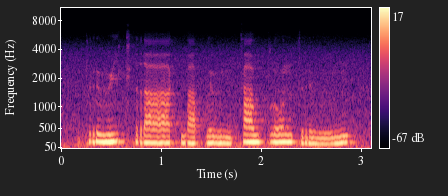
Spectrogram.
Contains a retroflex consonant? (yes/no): no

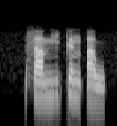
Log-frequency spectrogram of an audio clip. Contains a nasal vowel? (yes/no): no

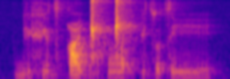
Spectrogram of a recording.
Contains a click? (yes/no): yes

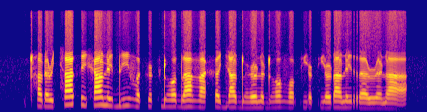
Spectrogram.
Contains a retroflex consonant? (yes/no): yes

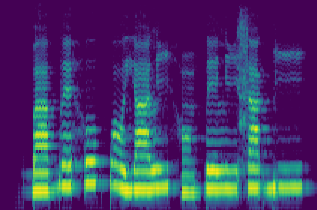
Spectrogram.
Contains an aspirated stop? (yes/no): no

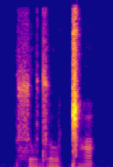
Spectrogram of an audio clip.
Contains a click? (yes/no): yes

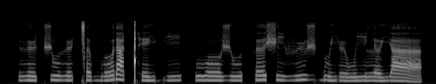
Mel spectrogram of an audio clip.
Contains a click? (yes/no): yes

